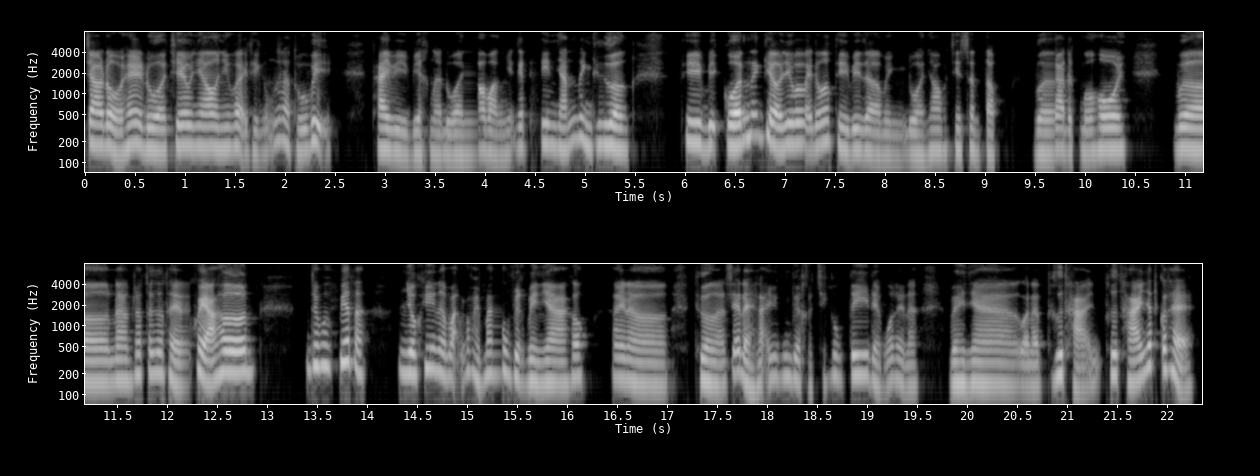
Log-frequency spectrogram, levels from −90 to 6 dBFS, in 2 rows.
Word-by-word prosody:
trao 185 -2 +5
đổi 155 -5 +3
hay 185 +2 +3
là 180 - +3
đùa 155 -2 +2
trêu 175 +3 +1
nhau 170 -1 +1
như 165 0 -3
vậy 175 +1 0
thì 145 - -8
cũng 145 +7 -11
rất 205 - -6
là 200 - -2
thú 150 -2 -5
vị. 260 +10 0 0.4
Thay 160 -1 +2
vì 145 -2 -3
việc 140 +1 -5
nà 135 -1 -6
đùa 135 0 -3
nhau 150 0 0
bằng 135 -3 -3
những 140 - -11
cái 170 - -3
tin 185 -1 -2
nhắn 170 +5 -2
bình 220 -6 -2
thường 180 -3 +3 0.6
thì 195 -2 +3
bị 175 -1 -1
cuốn 180 +5 +8
cái 255 - -2
kiểu 190 -7 +6
như 185 +3 +2
vậy, 155 - -1
đúng 175 +3 0
không? 200 +1 0
Thì 165 -5 -2
bây 155 0 -2
giờ 140 -3 -1
mình 130 -1 -10
đùa 135 -1 -3
nhau 150 +1 -5
trên 150 0 -6
sân 155 -2 -7
tập, 135 -1 -5 0.3
vừa 140 0 -2
ra 160 -1 +2
được 145 0 -8
mồ 145 0 -3
hôi, 160 +1 +3 0.5
vừa 155 -1 +2
làm 165 0 0
cho 195 - -1
cho 205 +1 -4
cơ 205 0 0
thể 165 -7 +1
cũng 140 - -12
khỏe 150 - +8
hơn, 215 +3 +7 0.6
chứ 265 - +3
không 265 0 +1
biết 300 +1 +5
nà 220 - +1 0.3
nhiều 205 -2 +2
khi 240 +4 -2
là 210 -4 0
bạn 185 - -1
có 220 - -7
phải 180 -5 -4
mang 200 +3 -4
công 215 -3 -2
việc 185 - 0
về 160 -1 0
nhà 150 0 +1
không? 180 0 -1 0.3
Hay 175 -1 -1
nà 145 -3 -1 0.3
thường 160 -3 +1
là 140 0 -3
sẽ 205 +9 0
để 155 -4 +2
lại - - -5
những 180 0 -7
công 180 0 -6
việc 165 -3 -4
ở 130 - -14
trên 155 - -19
công 185 -2 -8
ty 190 +2 0
để 155 -5 -4
mà 130 - -14
có 160 +3 -6
thể 160 -3 -6
nà 135 0 -8 0.3
về 150 0 0
nhà, 145 -1 -1
gọi 140 -1 -2
nà, 135 0 -2
thư 185 +4 +1
thải 125 -7 -1 0.2
thư 195 - +3
thái 155 +2 +4
nhất 260 +2 +3
có 230 - +3
thể? 200 - +3
160 Hz, 285 wpm, -24 LUFS, 145-185 Hz, 0.6 s, cuốn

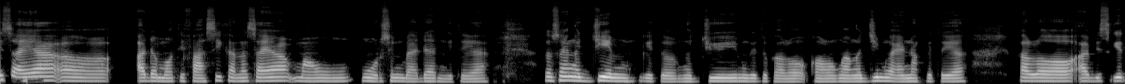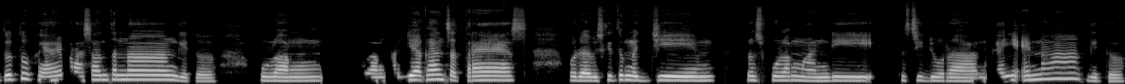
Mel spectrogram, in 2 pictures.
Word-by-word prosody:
saya, 185 -3 +1 0.2
eee, 160 -2 0 0.3
ada 155 +1 +1
motivasi 150 0 -3
karena 155 -1 -1
saya 170 +2 +3
mau 150 -1 -2 0.4
ngurusin 155 -1 -2
badan 140 +1 -3
gitu 135 +1 -9
ya, 135 - -2 0.6
terus 175 -1 -2
saya 190 -1 +3
nge-gym 165 +1 +5 0.3
gitu 145 -1 -4 0.2
nge-gym 150 +2 +1 0.2
gitu 145 0 -3
kalau 140 0 -2
kalau 140 -1 -1
nggak 140 -1 +1
nge-gym 160 +4 0
gak 145 -2 0
enak 145 0 -1
gitu 145 0 -8
ya, 145 - 0 0.6
kalau 155 -1 +3
abis 155 0 -2
gitu 165 +6 +2
tuh 265 - +2
kayak 195 +2 0
perasaan 210 +2 -1
tenang 220 0 +5 0.2
gitu, 160 -2 -4 0.6
pulang 175 0 +1 0.4
pulang 170 -1 -2
kerja 185 +4 +3
kan 225 +1 +5
stres, 195 +1 +2 0.6
udah 180 -1 +3
abis 175 -1 0
gitu 200 +1 -3
nge-gym, 185 0 +3 0.3
terus 195 -1 -2
pulang 190 0 +1
mandi, 175 +1 +1 0.2
terus 185 -2 -8
tiduran 165 -2 -1 0.2
kayaknya 195 +3 -1
enak 260 +4 0 0.2
gitu, 155 -1 -5
170 Hz, 135 wpm, -21 LUFS, 155-190 Hz, 0.6 s, nge-gym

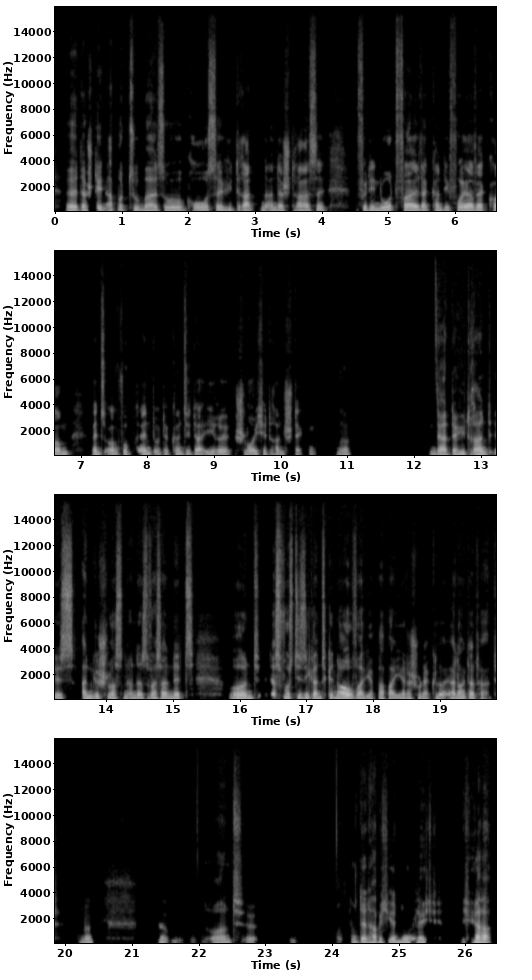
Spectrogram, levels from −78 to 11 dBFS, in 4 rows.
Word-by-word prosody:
Äh, 145 -1 +4
da 150 -3 0
stehen 165 0 -2
ab 165 +1 -5
und 160 - -5
zu 165 -1 -2
mal 150 -1 0
so 130 +1 0
große 160 +6 -1
Hydranten 135 +5 -2
an 165 - -4
der 165 -1 +1
Straße 160 +3 -2 0.4
für 150 - -3
den 145 -2 -1
Notfall. 160 +3 +3
Dann 140 -5 -1
kann 145 -2 -3
die 130 - -3
Feuerwehr 155 +4 +3
kommen, 150 0 0 0.3
wenn's 135 -3 0
irgendwo 145 -3 -1
brennt, 150 +5 -1
und - - -6
da - - -2
können 135 0 -4
sie 135 -2 -5
da 130 +1 +2
ihre 125 -4 -2
Schläuche 120 +3 -1
dranstecken, 110 -4 -8 0.3
ne? - - -5 1.2
Ne, 145 - +3
der 130 - +1
Hydrant 135 +4 +3
ist 135 -5 +1
angeschlossen 155 -2 0
an 130 - -3
das 120 0 0
Wassernetz 145 +1 +2 0.5
und 135 - +4
das - - +1
wusste 235 -8 +1
sie 150 -1 +1
ganz 135 -2 +2
genau, 185 - +6
weil 115 +2 +2
ihr - - -2
Papa 120 -1 0
ihr 175 - -2
das 170 -5 -3
schon 180 +2 -4
erkl 175 +7 -3
erläutert 220 +6 0
hat, 390 - -9 0.3
ne? - - -2 1.0
Ja, - - -3 0.7
und, - - -3
äh - - -5 1.5
und 150 -3 -4
dann 140 -4 +4
habe 145 +1 +2
ich - - -5
ihr 150 - +2
neulich 145 - 0 0.5
ja, - - +9
145 Hz, 150 wpm, -25 LUFS, 130-160 Hz, 1.5 s, ja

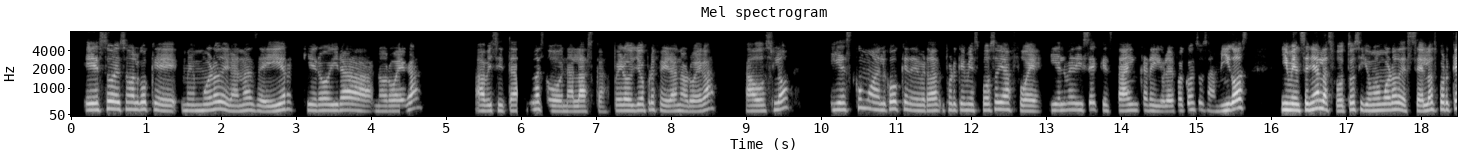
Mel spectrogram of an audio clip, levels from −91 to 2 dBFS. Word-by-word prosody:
eso 230 +4 +3
es 250 -1 +2
algo 250 0 +1
que, 210 -6 -2
me 210 -1 -5
muero 215 +5 0
de 250 -3 +1
ganas 200 +3 -3
de 185 -2 -1
ir, 225 +7 0
quiero 210 0 -2
ir 210 +1 -1
a 210 -4 +2
Noruega 190 +8 -2 0.7
a 200 - +1
visitarlas, 205 +5 -3
o 190 -1 -1
en 185 - -8
Alaska, 180 -1 -2
pero 205 0 0
yo 210 +1 -1
prefiero 220 -3 -4
ir - - -1
a 195 - -1
Noruega, 195 +7 -2 0.4
a 195 0 +1
Oslo. 240 +10 -1 0.5
Y 235 +1 -1
es 235 -1 -3
como 290 -2 -3
algo 245 +2 +1
que 250 -2 -3
de 210 -2 -4
verdad 205 +1 0
porque 225 0 -4
mi 220 - -2
esposo 220 +3 -3
ya 240 -1 +2
fue, 195 -5 -2
y 215 - -4
él 215 0 -3
me 230 +1 -5
dice 230 +1 -3
que 210 - -6
está 200 +1 +1
increíble, 205 -4 -3
él 185 - -3
fue 210 +1 -5
con 235 +2 -3
sus 235 -3 -10
amigos 220 +11 +5 0.5
y 230 0 +7
me 225 - +9
enseña 230 +5 +6
las 255 -4 +5
fotos, 225 +5 -1
y - - -2
yo 205 -1 0
me 210 +1 +2
muero 225 +2 +3
de 220 -5 +2
celos, 205 +4 +1
porque 245 +1 +4
215 Hz, 205 wpm, -23 LUFS, 200-240 Hz, 0.7 s, me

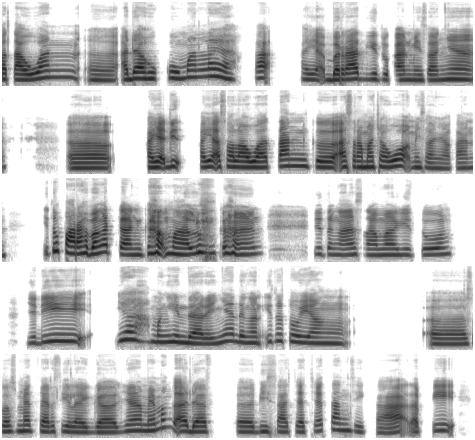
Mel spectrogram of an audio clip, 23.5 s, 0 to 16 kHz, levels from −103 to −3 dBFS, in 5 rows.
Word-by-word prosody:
ketahuan, 255 +8 +2 0.2
eee, 190 -2 -5
ada 240 +3 +5
hukumanlah 265 +6 0
ya 260 -6 +2 0.2
Kak 265 0 0 0.3
kayak 210 -2 -4
berat 220 +3 +5
gitu 215 -2 -5
kan 200 0 0
misalnya, 200 +2 -1 0.6
eee, 190 0 +1 0.3
kayak 215 -1 +5
di 240 - +1 0.3
kayak 230 +1 +3
sholawatan 230 +3 +3
ke 230 - +2 0.2
asrama 225 0 +2
cowok 245 +3 +3
misalnya 195 -4 -5
kan, 195 +4 -9 0.3
itu 370 - +1
parah 290 -5 +7
banget 320 +5 +6
kan 235 -4 +3
Kak 275 -2 +5
malu 255 +3 +5 0.2
kan, 270 0 0 0.5
di 260 - -9
tengah 235 -2 -2
asrama 230 -1 -3
gitu. 235 +3 -4 0.5
Jadi 285 - -1 0.3
ya 335 -2 -1
menghindarinya 255 -2 -1
dengan 240 -3 -2
itu 290 +2 -8
tuh 275 -2 -2
yang, 220 -3 -3 0.8
eee, 195 -1 -4
sosmed 220 +2 -3
versi 205 0 -3
legalnya 190 +5 -1
memang 250 +10 -2
nggak 275 - +2
ada, 205 0 +3 0.4
eee, 195 -1 -1
bisa 200 -1 -5
chat-chat-an 230 +6 -6
sih 200 -2 -12
Kak 170 +3 -2
tapi, 245 - -7
230 Hz, 135 wpm, -25 LUFS, 205-260 Hz, 0.8 s, parah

